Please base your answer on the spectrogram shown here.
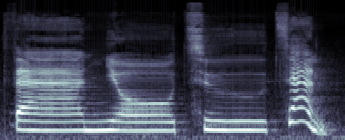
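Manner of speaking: very slow, careful, drawn-out delivery. Showing friends how to say a hard word: said slower. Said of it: "so I'll say it slower".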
